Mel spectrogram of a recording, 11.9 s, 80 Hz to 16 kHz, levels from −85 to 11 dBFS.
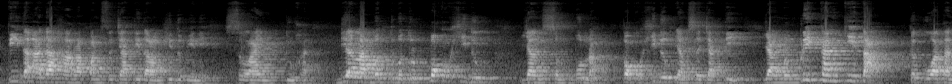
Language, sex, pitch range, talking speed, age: Indonesian, male, 160-210 Hz, 115 wpm, 30-49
